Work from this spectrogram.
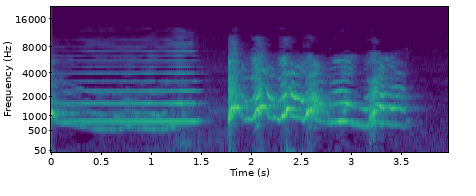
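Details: Female pet dog howling in reaction to a harmonica: a steady harmonica tone first, then a break and a wavering, yelping howl that rises and falls in pitch in several linked bursts before fading.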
